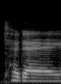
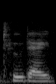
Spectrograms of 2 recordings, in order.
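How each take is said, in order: First: The first syllable is reduced to a weak 'ta'. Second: The first syllable is a full, clear 'to'. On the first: The speaker calls it right. "we say ta" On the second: The speaker calls it wrong. "We don't say today"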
